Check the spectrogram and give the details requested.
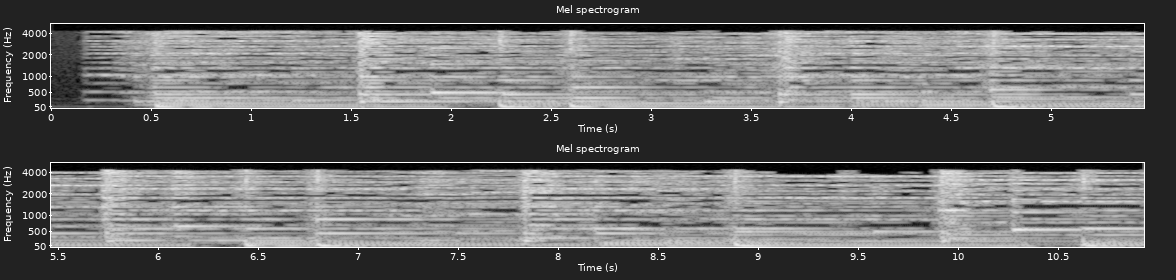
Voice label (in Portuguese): irmã f; Aniversários; Aniversário Distante; Fem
